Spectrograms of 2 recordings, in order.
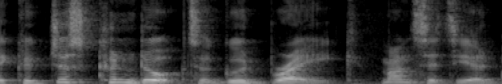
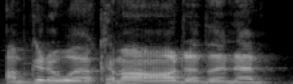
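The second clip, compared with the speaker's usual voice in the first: Sean Dyche; 4 dB louder than usual. Retold or imitated. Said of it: "what did he say after the game".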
